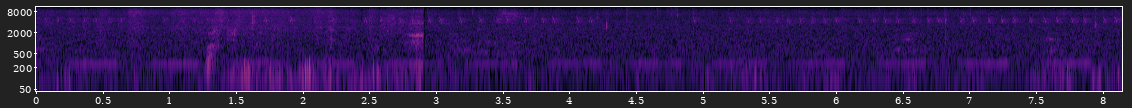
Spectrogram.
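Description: Background animal calls: a low note repeated about twice a second and a fast high chirring that comes and goes. A few soft knocks sound in the first three seconds.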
